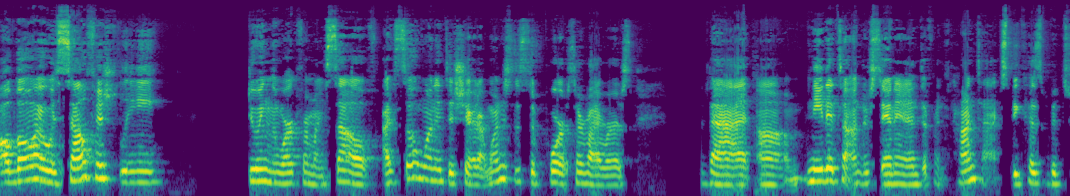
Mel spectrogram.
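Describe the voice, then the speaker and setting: A woman speaks at medium pitch with a Spanish accent. Her pitch varies in an ordinary way. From Mexico. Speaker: abuse survivor advocate. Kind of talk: podcast interview testimony.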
